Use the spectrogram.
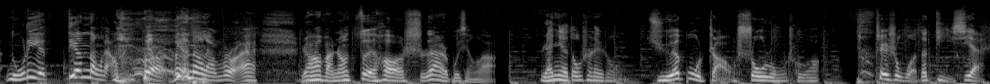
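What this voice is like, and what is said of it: Heavy regional accent. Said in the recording (Chinese): “我这口音有点重”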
